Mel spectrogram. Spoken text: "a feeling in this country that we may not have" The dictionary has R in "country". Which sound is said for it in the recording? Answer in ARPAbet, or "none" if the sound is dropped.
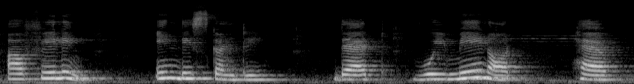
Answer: R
